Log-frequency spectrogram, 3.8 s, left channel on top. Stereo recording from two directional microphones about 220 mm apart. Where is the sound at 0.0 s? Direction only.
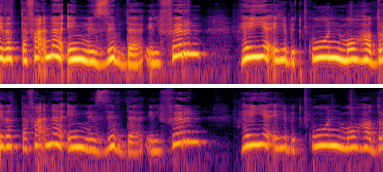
50° left (ahead or behind).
